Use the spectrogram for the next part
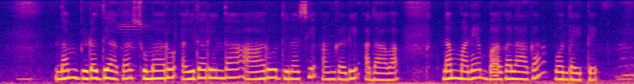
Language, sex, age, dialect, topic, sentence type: Kannada, female, 25-30, Central, agriculture, statement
